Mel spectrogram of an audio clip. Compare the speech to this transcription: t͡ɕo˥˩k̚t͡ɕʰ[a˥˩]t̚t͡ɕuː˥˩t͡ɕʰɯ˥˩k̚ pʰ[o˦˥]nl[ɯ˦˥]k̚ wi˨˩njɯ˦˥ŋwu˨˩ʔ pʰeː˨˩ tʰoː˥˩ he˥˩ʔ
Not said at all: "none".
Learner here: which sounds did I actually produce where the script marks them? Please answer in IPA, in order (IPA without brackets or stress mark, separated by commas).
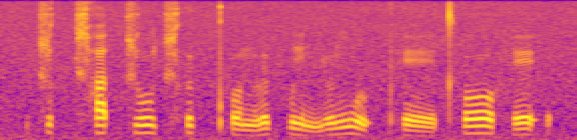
a˥˩, o˧, ɯ˥˩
